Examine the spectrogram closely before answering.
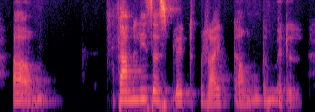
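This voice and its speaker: A woman speaks fairly slowly in a dark, mellow tone. Vocal fry runs through her voice. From Delhi, India. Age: 60s. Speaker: writer, panel speaker. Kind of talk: panel talk. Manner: conversational, code-switching Hindi and English.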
